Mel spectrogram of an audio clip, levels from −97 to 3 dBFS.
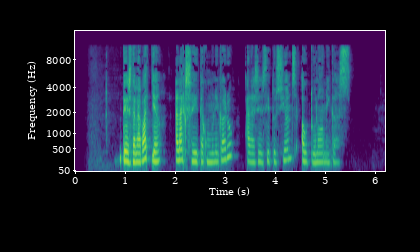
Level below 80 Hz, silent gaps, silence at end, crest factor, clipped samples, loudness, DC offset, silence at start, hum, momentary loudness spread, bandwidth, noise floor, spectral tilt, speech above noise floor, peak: -62 dBFS; none; 0.75 s; 20 dB; under 0.1%; -20 LUFS; under 0.1%; 0.6 s; none; 13 LU; 11.5 kHz; -81 dBFS; -4 dB/octave; 62 dB; 0 dBFS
